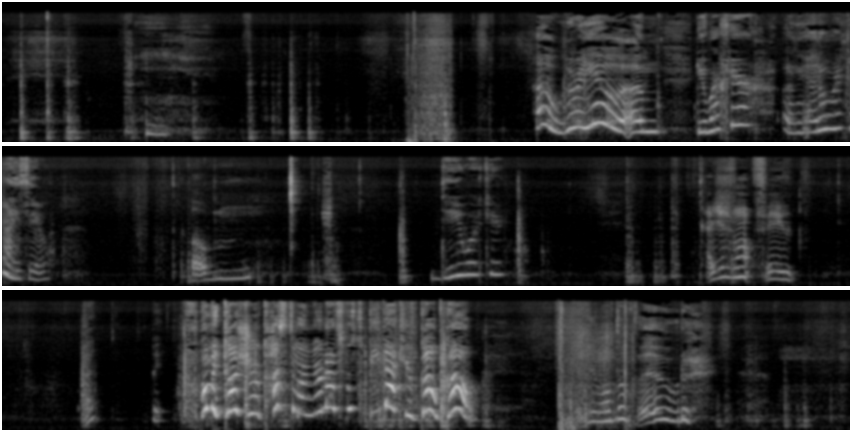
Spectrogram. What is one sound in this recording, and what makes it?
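Small plastic toys tap and scrape on a table.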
